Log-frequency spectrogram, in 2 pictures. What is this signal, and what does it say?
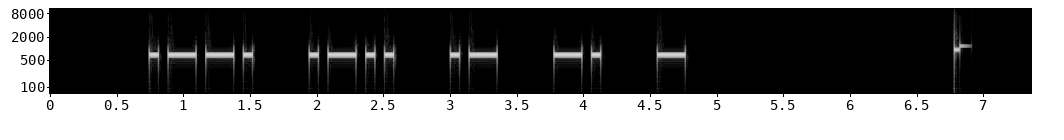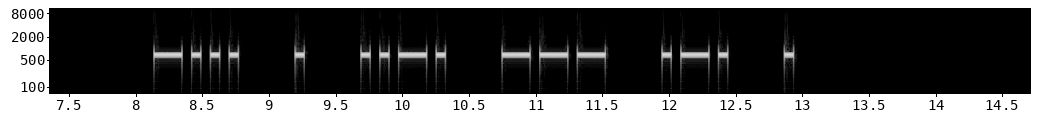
Morse code, heard as a keyed tone, about 17 wpm, spaced as for 12 wpm, 700 Hz. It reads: PLANT BEFORE
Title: 2x Character Spacing - Top 300 Words - 17wpm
